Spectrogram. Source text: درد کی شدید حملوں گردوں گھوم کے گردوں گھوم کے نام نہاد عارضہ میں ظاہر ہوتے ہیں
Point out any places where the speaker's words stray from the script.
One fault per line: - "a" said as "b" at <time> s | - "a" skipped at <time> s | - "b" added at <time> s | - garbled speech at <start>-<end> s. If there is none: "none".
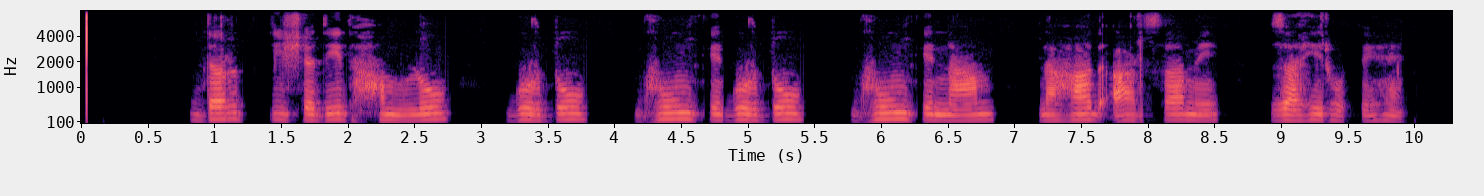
none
